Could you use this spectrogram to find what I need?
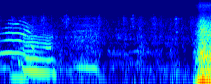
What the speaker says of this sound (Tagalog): Yung pusa namin na mga makukulit na pusa.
